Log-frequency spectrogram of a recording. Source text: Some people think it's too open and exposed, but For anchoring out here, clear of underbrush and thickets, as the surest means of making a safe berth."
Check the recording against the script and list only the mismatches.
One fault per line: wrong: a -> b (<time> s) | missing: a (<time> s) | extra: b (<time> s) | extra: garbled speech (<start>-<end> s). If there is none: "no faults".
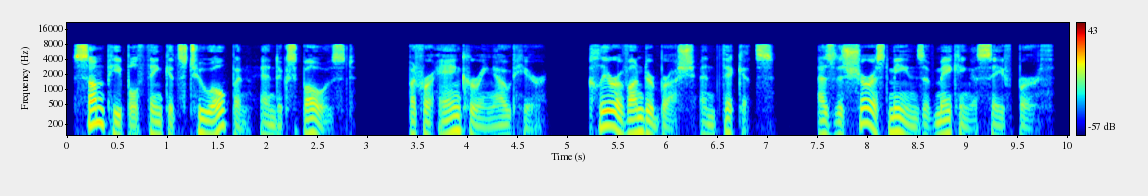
no faults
